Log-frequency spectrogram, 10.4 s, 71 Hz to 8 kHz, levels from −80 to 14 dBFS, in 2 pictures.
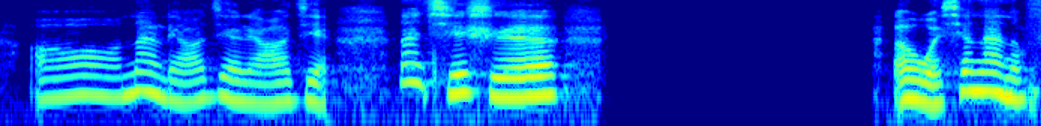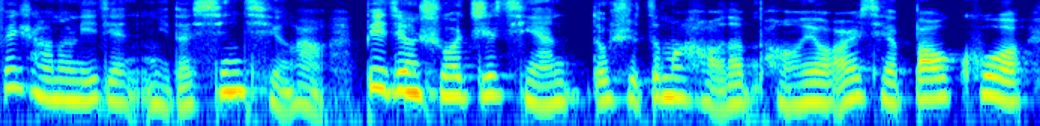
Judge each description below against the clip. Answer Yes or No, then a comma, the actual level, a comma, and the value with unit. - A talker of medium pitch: No, high, 210 Hz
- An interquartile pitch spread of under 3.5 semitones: No, average, 4.1 semitones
